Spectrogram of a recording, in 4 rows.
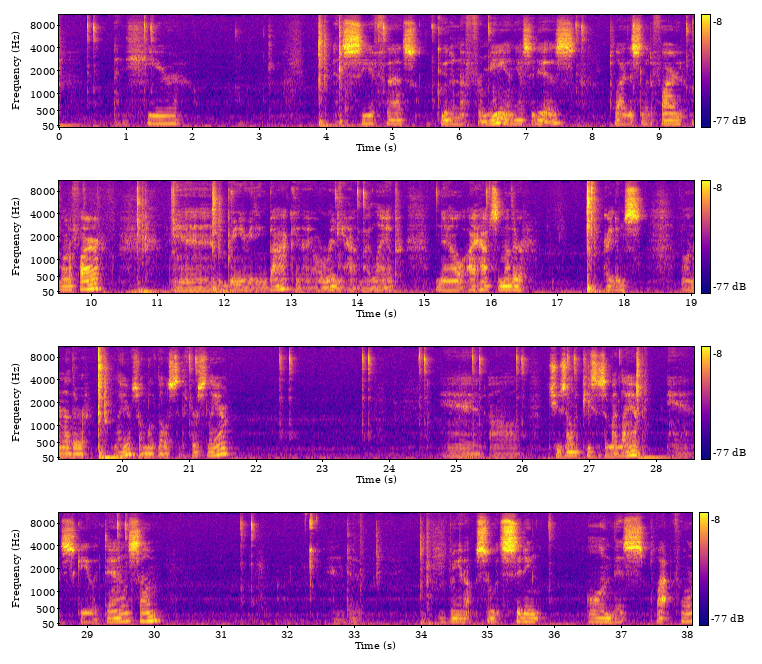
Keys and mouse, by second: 3.9 a, 4.1 Tab, 7.7 click, 8.6-10.7 middle drag, 10.7 alt+h, 11.9 a, 13.9 middle click, 14.0-17.7 drag, 17.4 a, 19.6 m, 22.3-28.5 drag, 27.7 s, 31.3-33.0 drag, 33.0 middle click, 33.9 KP_1, 35.9-37.2 drag, 37.6-38.0 drag.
